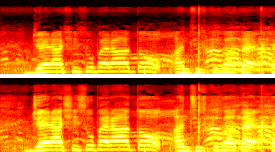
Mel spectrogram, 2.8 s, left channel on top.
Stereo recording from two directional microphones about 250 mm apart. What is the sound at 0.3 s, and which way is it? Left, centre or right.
Speech, right.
